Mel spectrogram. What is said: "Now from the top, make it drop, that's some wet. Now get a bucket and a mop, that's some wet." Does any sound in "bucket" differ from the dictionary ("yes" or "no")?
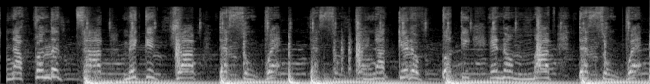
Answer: yes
